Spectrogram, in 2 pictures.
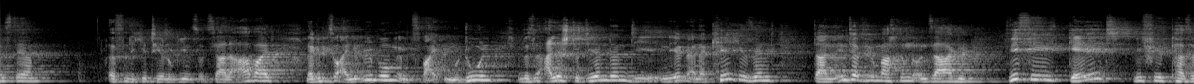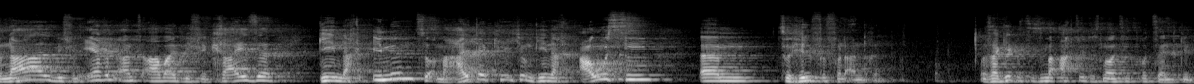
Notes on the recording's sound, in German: Öffentlichen Vortrag. Hatte das Theologische Forschungskolleg der Universität Erfurt.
